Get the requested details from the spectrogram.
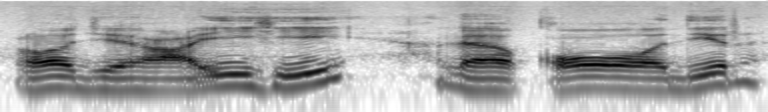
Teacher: Ala raj'ihi diqalqalahkan, jimnya qalqalah di sini. Raj'ihi laqadir, dan ra yang terakhir adalah tipis, tidak boleh tebal.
